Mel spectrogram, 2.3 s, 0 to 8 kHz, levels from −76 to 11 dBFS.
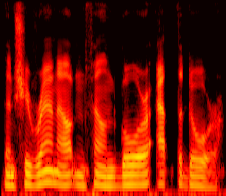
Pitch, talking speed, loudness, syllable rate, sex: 110 Hz, 265 wpm, -21 LUFS, 4.7 syllables/s, male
